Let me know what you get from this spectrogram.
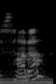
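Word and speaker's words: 사라: And also my name in Korean you say it like sada which can also mean to live.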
